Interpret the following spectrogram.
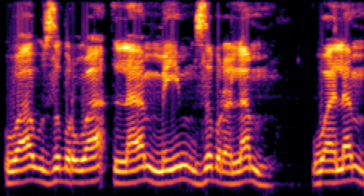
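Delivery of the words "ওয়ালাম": usual speaking voice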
